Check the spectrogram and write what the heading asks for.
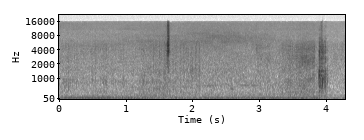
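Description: Steady low rumble of a car's engine and road noise heard inside the cabin. A sharp click comes about a second and a half in, and a short, louder noise just before the end.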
